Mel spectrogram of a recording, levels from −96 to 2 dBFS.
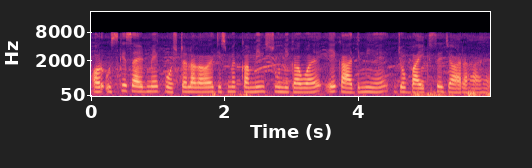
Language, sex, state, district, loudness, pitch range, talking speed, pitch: Hindi, female, Jharkhand, Sahebganj, -17 LUFS, 210-230 Hz, 240 wpm, 220 Hz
